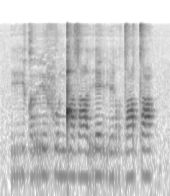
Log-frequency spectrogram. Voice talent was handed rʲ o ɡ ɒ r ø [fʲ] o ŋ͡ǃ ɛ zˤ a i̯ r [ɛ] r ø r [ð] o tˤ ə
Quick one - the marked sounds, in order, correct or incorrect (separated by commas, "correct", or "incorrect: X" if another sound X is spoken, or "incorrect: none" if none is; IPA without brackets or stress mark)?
incorrect: f, correct, incorrect: dˤ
